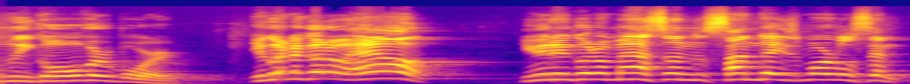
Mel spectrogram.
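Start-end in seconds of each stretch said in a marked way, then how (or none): 1.2-4.5 mock hellfire scolding. Mocking overzealous hellfire Catholics.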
